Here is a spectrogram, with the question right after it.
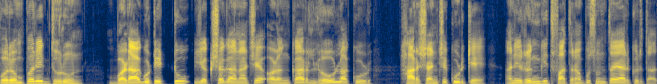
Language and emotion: Goan Konkani, neutral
